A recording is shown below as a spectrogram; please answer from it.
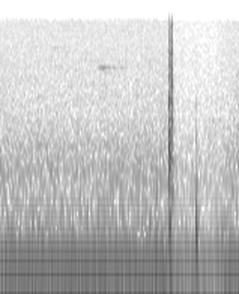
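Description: A steady low electrical hum with faint hiss, broken near the end by one sharp click and, a moment later, a fainter lower knock.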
